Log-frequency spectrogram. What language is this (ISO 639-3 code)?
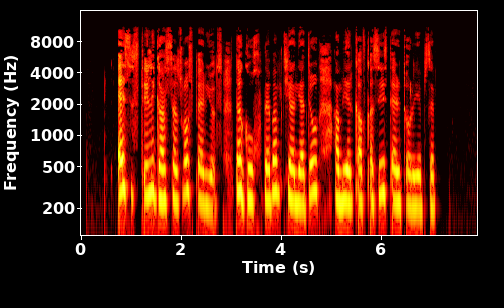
kat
